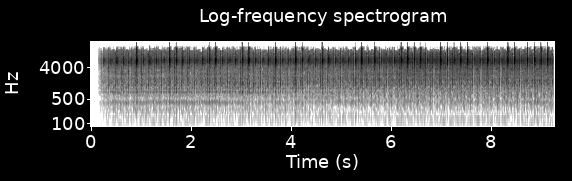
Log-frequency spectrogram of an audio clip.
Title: 2002 maxima loud knocking sound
